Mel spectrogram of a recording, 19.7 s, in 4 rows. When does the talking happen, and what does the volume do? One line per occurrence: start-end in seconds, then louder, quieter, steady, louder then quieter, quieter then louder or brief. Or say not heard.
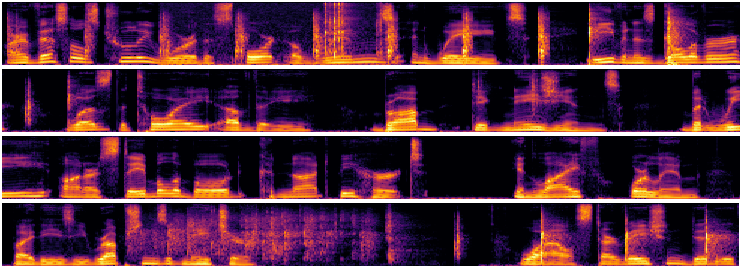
0.0-16.4 steady
18.2-19.6 brief.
